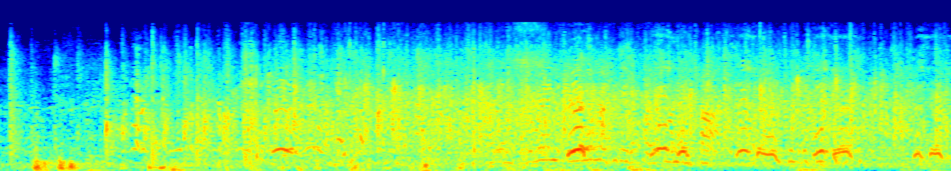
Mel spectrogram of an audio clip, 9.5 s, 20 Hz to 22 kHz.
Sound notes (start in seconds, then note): 0.8 audience applauding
